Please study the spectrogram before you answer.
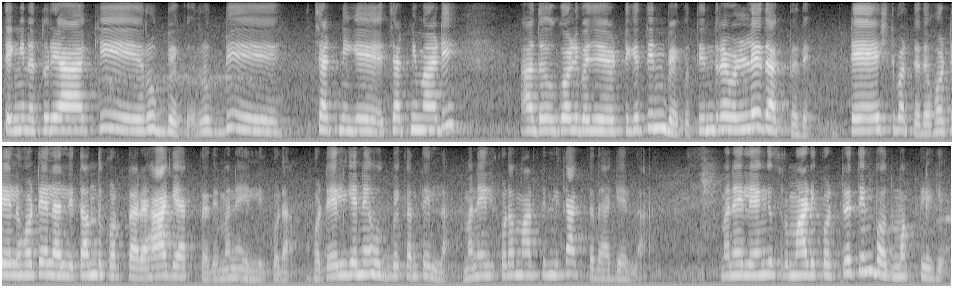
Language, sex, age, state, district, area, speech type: Kannada, female, 45-60, Karnataka, Udupi, rural, spontaneous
